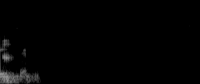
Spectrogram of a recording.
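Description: A man's voice trails off in the first half second, then near silence with one faint computer-keyboard keystroke click near the end.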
